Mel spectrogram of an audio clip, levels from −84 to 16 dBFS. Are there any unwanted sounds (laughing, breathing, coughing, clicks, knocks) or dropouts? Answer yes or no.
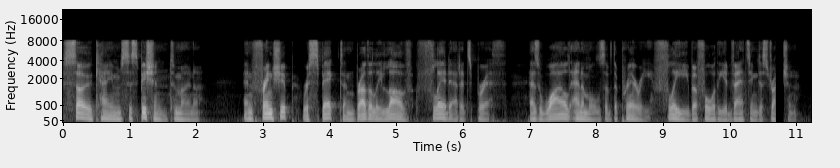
yes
